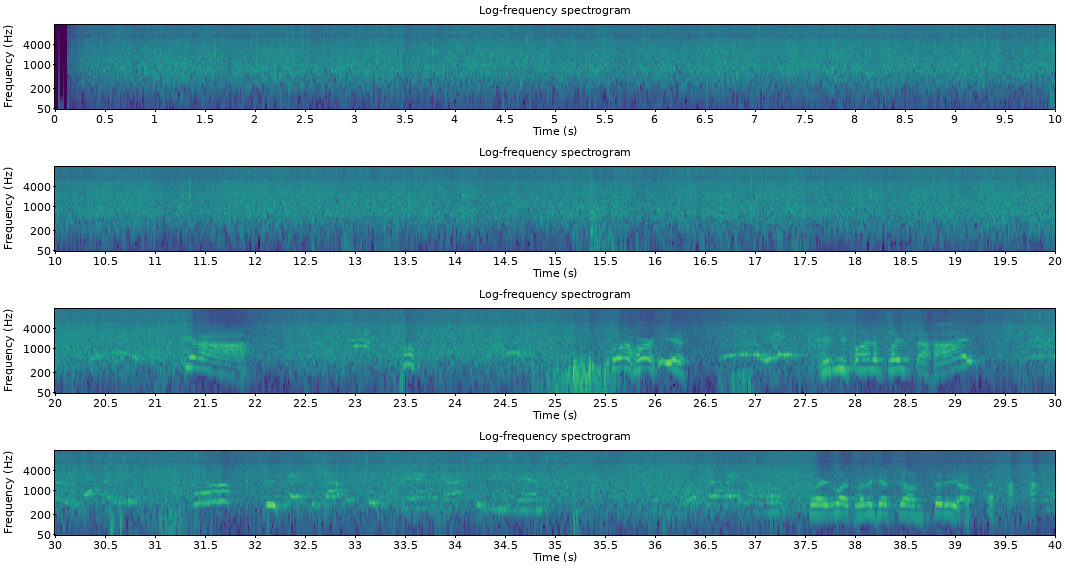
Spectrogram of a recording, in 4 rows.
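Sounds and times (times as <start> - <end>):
heavy rain pouring: 0.2 - 40.0
dull thump: 15.2 - 15.9.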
